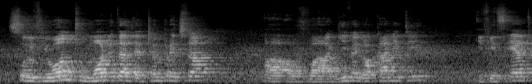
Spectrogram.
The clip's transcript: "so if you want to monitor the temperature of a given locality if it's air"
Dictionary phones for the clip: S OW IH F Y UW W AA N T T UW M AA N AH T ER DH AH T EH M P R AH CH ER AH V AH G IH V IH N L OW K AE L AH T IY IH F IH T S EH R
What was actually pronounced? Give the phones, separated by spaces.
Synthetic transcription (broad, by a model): S OW IH F Y UW W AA N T T UW M AA N AH T ER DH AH T EH M P R AH CH ER AH V G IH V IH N L OW K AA L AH T IY IH F IH T S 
